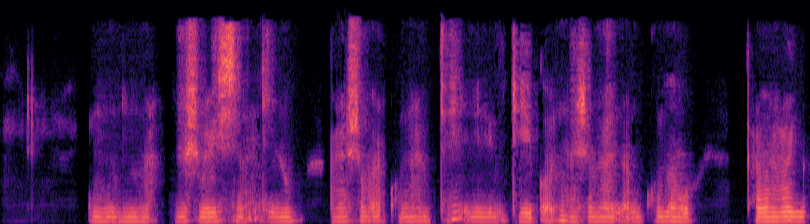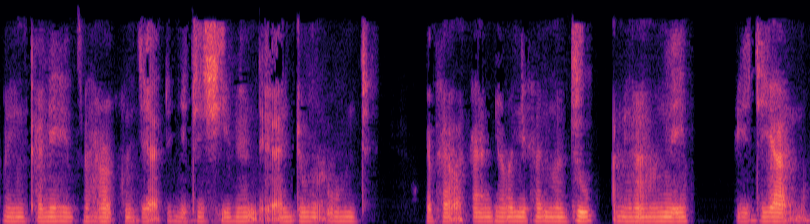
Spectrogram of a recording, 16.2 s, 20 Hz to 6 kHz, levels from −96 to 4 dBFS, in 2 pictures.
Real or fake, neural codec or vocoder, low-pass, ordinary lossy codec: fake; autoencoder, 22.05 kHz, a latent of 192 numbers a frame, VITS, trained on one speaker; 5.4 kHz; AAC, 24 kbps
